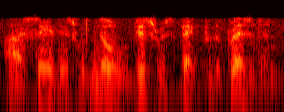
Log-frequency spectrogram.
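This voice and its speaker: A smooth political flatterer in an old radio drama. His deepish voice moves expressively as he insinuates and defers. The recording is tinny and lightly hissy. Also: normal speed. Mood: ingratiating. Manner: ingratiating, hesitant, insinuating. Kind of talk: 1930s-40s radio drama acting.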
